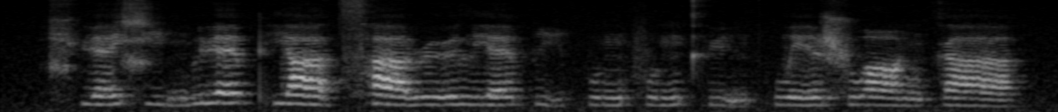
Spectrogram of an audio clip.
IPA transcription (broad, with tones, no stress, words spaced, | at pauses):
t͡ɕʰɥɛ˨˦ɕḭ˨˩ŋlɥɛ˦ pʰjä˥˨t͡sʰä˥˨ ɻɻ̩˨˦ljɛ˨˦pḭ˨˩ pʊ˨˦ŋfʊ˨˦ŋt̪ʰy̰˨˩npʰwe˨˦ɪ̯ ʂwɑ˥˨ŋkä˥˨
